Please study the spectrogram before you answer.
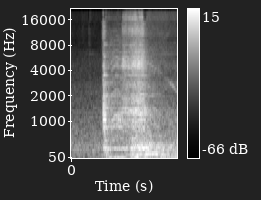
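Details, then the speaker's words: OMC Cobra boat gear-reduction starter, previously seized (owner assumes moisture), after freeing the brushes, cleaning, media blasting, cleaning the armature, regreasing and bench testing: sharp engagement, then a quick crank that catches into a steady run within a second; starter works normally. "Bench tested it, put it on, and let's hear the starter work."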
